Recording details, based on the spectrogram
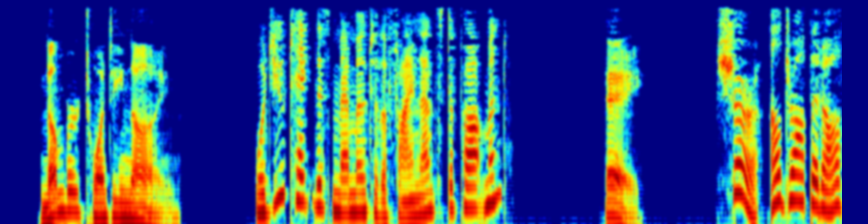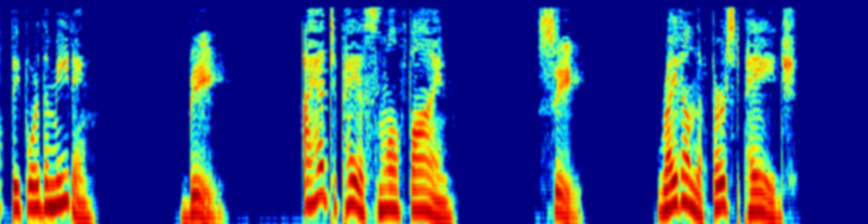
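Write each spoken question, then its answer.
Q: Would you take this memo to the finance department?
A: A: Sure, I'll drop it off before the meeting.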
